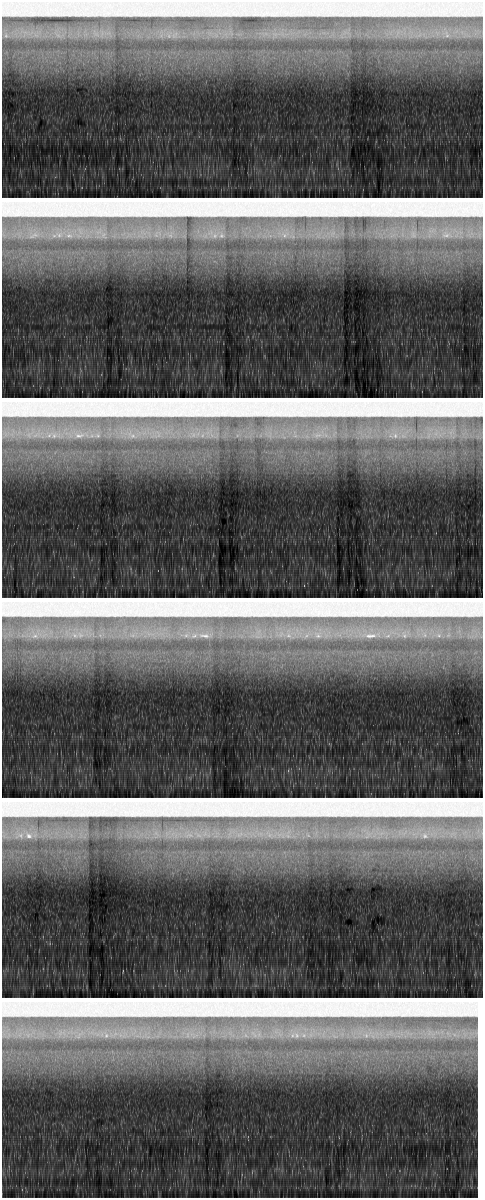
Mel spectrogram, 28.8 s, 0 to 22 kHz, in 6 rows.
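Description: JNR 115 series electric train running at speed, heard from on board: a steady low motor and running hum, with the wheels clicking over rail joints every second or few at uneven intervals.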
